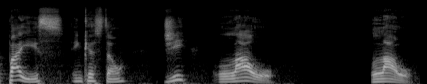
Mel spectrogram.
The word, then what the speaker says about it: Laos: O país se escreve L-A-O-S e eu vou me referir a este país como Lao. Laos está errado. Não exatamente. Não está errado. Mas, como eu não consegui encontrar um consenso a respeito da pronúncia, e como eu tenho certeza que as pessoas do país em questão chamam o próprio país de Lao, eu optei pela pronúncia que eu tenho certeza.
